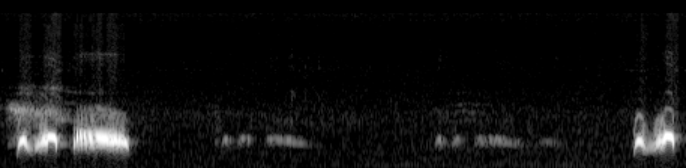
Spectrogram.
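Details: Spotted dove decoy giving 'thúc gù' style cooing to lure wild doves: a wavering low coo then a long, throbbing, buzzy note, followed by soft clipped murmurs, the phrase starting again at the end.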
